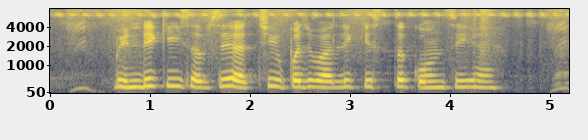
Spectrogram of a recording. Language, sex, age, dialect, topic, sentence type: Hindi, female, 60-100, Awadhi Bundeli, agriculture, question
